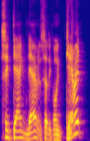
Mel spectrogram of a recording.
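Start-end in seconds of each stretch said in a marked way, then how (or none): 1.3-1.7 mock curse. Quoting a swear as example.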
